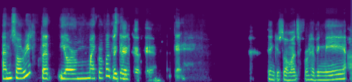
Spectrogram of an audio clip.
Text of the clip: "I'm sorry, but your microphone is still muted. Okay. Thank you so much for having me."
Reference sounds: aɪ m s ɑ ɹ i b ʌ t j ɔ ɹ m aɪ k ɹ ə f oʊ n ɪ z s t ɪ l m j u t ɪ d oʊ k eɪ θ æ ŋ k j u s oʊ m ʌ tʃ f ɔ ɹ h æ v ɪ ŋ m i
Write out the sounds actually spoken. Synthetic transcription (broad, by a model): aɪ m s ɑ ɹ i b ʌ t j ɔ ɹ m aɪ k ɹ ə f oʊ n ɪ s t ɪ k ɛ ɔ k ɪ oʊ k eɪ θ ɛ ŋ k j u s oʊ m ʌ tʃ f ɔ ɹ h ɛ v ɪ ŋ m i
